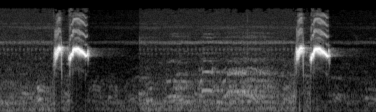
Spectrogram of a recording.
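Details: A caged female red-whiskered bulbul gives her pairing call, meant to excite males: two loud doubled notes, a quick chip and a drawn-out whistled slur, about two and a half seconds apart, with a quiet background hum.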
